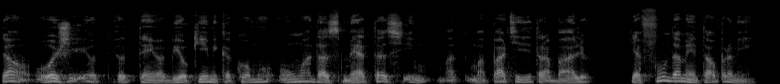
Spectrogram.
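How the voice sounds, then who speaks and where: A man speaks at a moderate pace in a somewhat breathy voice with lively intonation. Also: medium pitch for a man. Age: 70s. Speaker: sports manager. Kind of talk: interview.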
